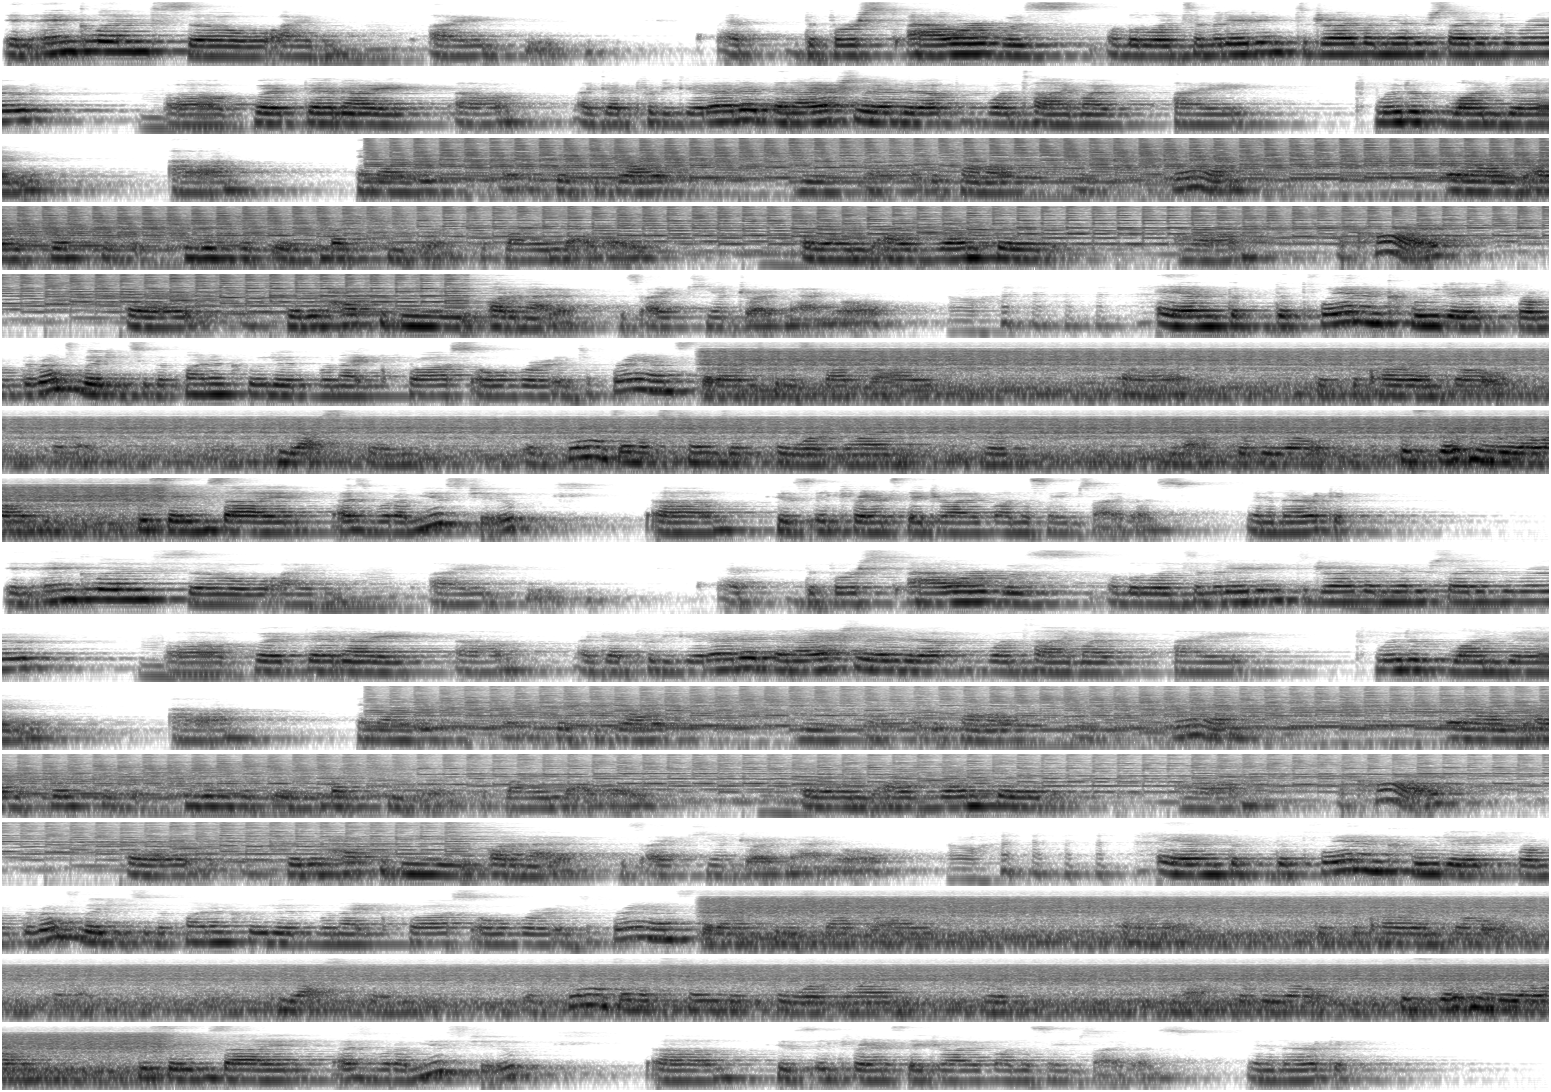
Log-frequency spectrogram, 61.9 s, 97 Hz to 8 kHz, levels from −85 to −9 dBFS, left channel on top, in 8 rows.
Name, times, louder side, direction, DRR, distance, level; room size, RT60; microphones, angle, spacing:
voice 1, 0.0-1.8 2.1-2.8 3.6-8.0 8.5-10.3 10.6-14.0 14.6-15.7 16.3-16.7 17.2-19.0 19.4-21.8 22.7-26.5 27.2-28.6 29.1-29.5 29.9-30.6 31.6-35.4 36.7-43.5 44.2-44.7 45.1-46.3 46.7-47.0 47.4-48.6 49.0-51.6 51.9-53.1 53.4-56.8 57.4-60.1 60.4-60.9, left 4 dB, 70° left, 10 dB, 0.5 m, -21 dB
voice 2, 1.5-2.0 6.7-7.6 8.4-8.9 27.0-27.2 35.7-36.8, right 1 dB, 75° right, 8 dB, 0.8 m, -41 dB
sound 1, 17.3-33.3, left 6 dB, 40° left, 0.8 m, -25 dB
sound 2, 42.1-55.0, left 2 dB, 15° left, 2.0 m, -28 dB
25.5 x 8.6 x 5.6 m, 1.4 s
head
